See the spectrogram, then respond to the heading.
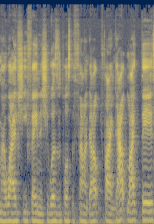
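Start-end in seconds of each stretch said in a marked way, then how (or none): none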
